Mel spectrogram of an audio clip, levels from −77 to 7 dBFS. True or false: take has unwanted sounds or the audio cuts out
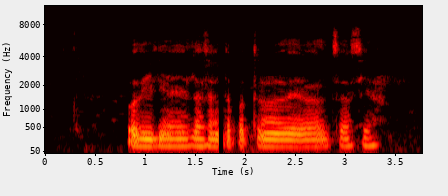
true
